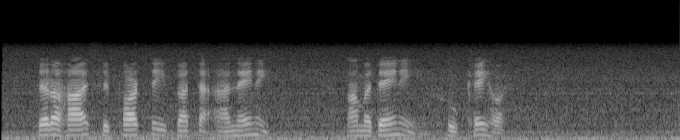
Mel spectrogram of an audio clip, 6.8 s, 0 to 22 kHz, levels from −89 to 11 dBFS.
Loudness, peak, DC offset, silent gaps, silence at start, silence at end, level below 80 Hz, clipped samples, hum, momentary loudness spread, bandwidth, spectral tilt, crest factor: -21 LUFS; -2 dBFS; under 0.1%; none; 0 s; 0 s; -36 dBFS; under 0.1%; none; 19 LU; 6.2 kHz; -8 dB/octave; 20 dB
